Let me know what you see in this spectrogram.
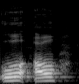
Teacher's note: ओ औ का उच्चारण स्थान कंठ तथा ओष्ठ दोनों होता है।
